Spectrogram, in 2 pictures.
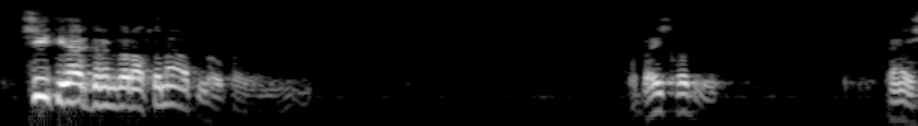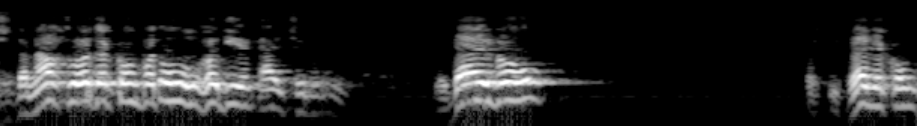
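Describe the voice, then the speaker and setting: A male preacher delivering a sermon, swinging between loud exclamations and hushed low asides, with a husky voice. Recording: dull lo-fi recording.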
